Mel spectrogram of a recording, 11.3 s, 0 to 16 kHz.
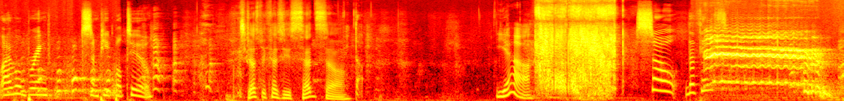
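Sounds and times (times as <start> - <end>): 
speech: 0.0 - 2.2, 3.2 - 4.8, 6.6 - 9.7, 10.7 - 11.2
laughter: 0.0 - 5.7, 9.8 - 11.2
loud horse whinny with quavering tone: 0.2 - 1.6, 9.4 - 11.2.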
